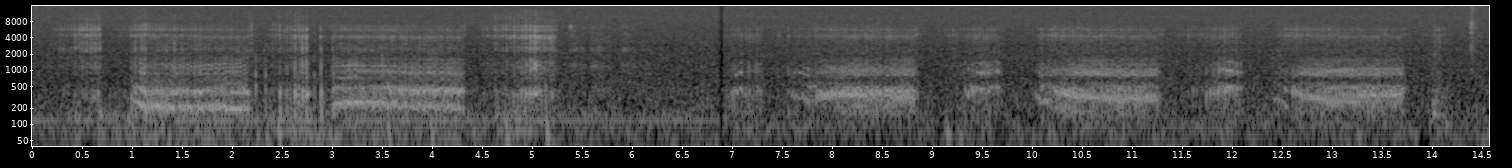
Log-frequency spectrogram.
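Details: Purring cats, a rhythmic, droning rumble rising and falling in roughly one-second phases with brief gaps, as if following breaths in and out, recorded close in a quiet room.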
